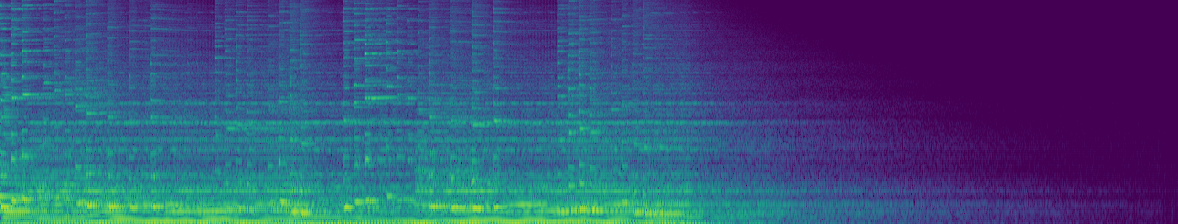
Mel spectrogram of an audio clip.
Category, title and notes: Music > Multiple instruments
Plasmonic No Face Esk Creep Tones
A weird lil key loop I created with FL Studio, Chromaphone, and some other drone Synths. Processed with Reaper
